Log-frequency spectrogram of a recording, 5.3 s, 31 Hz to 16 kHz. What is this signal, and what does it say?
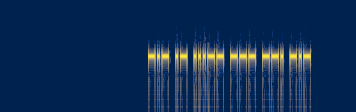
Morse code, heard as a keyed tone, about 36 wpm, 700 Hz. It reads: KA3OGK
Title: USA Call Signs - 6 Characters - Repeated 3x - 35wpm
